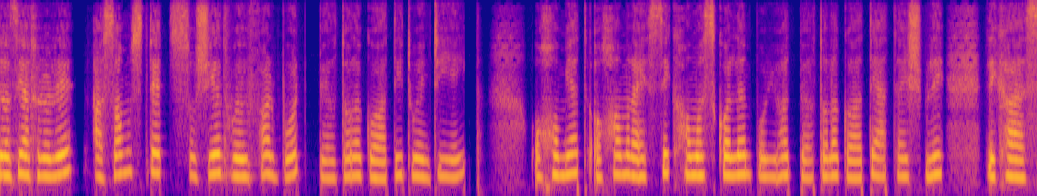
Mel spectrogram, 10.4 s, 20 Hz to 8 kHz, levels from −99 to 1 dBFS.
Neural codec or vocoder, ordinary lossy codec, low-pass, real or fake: codec, 16 kHz, 0.4 kbps, LongCat-Audio-Codec; none; none; fake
